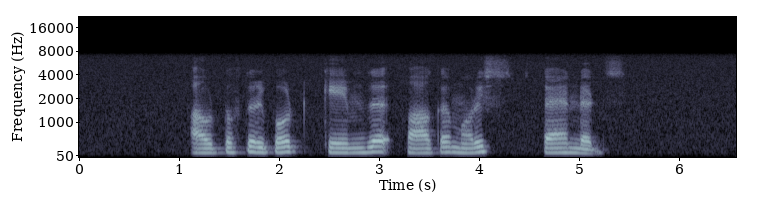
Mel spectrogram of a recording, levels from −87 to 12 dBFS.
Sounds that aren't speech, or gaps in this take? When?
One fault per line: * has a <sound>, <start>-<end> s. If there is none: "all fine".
all fine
